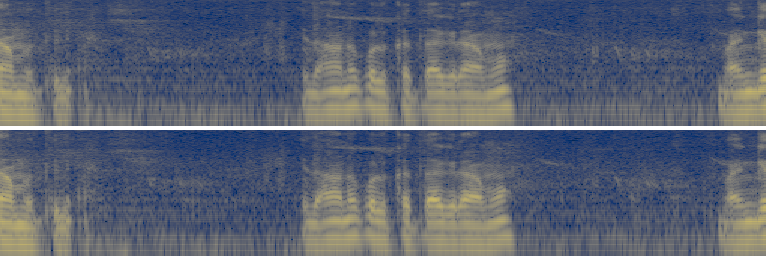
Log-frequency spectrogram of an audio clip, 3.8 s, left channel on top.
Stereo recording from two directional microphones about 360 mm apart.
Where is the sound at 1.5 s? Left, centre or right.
Centre.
